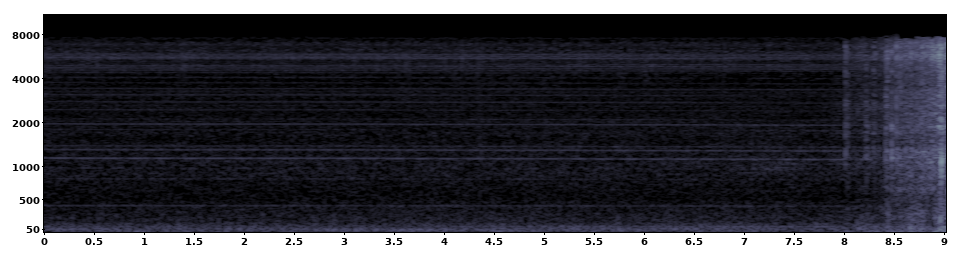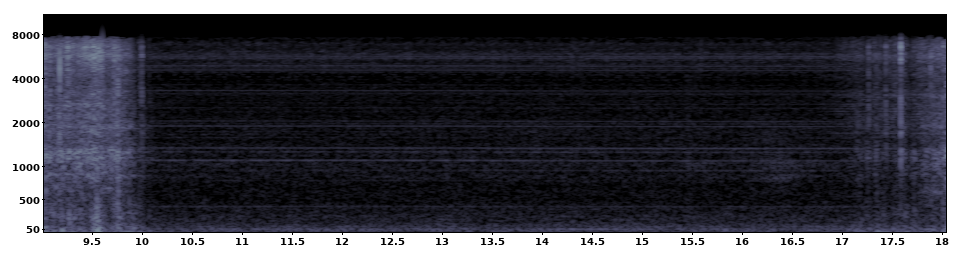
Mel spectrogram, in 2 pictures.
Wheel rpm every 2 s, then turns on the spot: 0, 0, 0, 0, 30, 0, 0, 0, 10.
none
